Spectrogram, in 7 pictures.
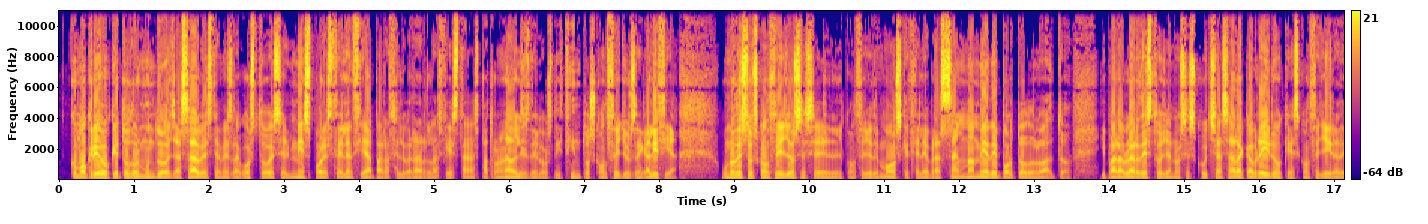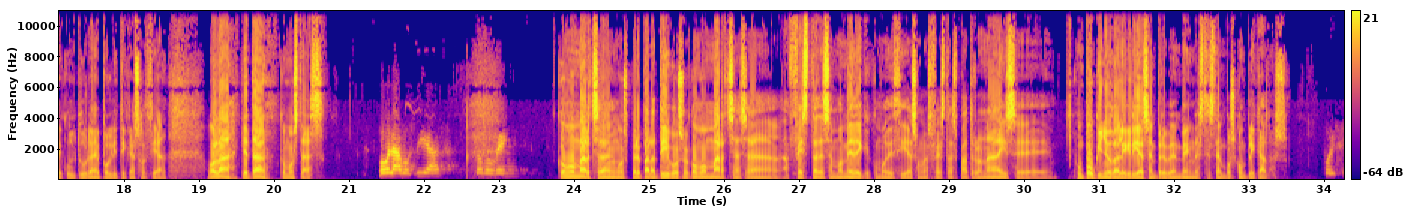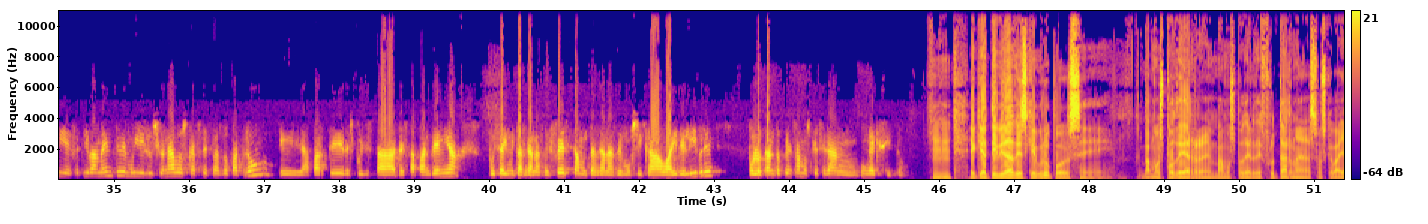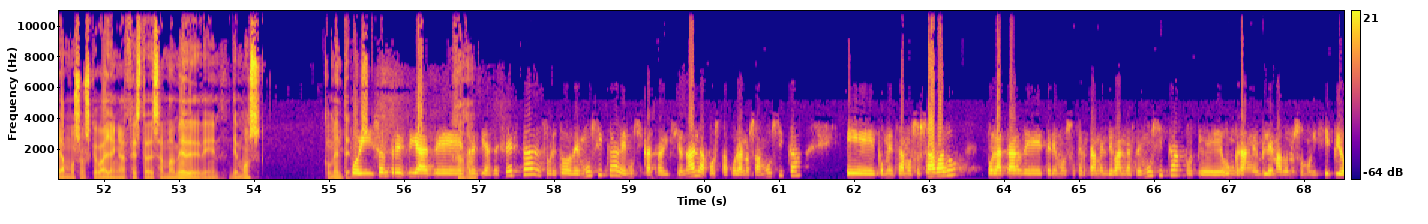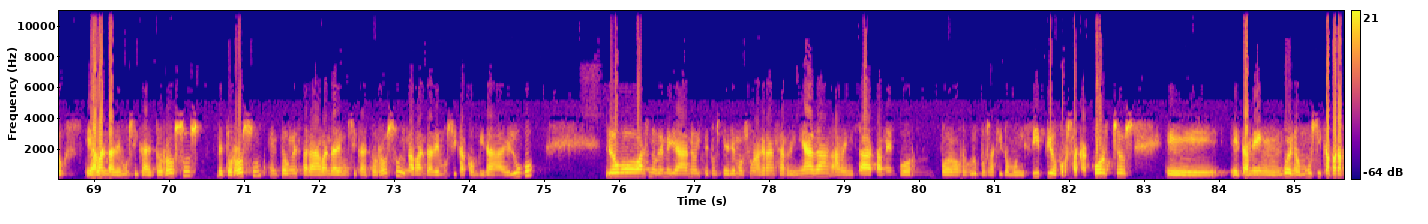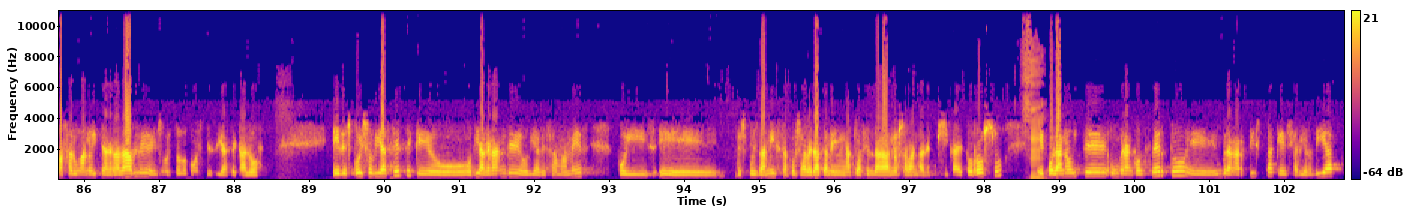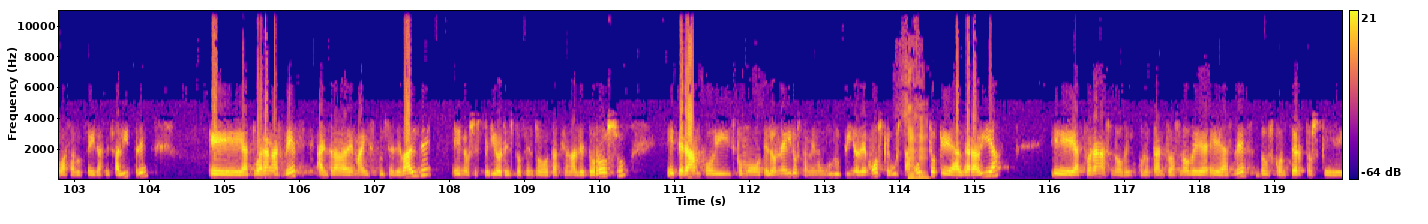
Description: AUDIO: Sobre ellas hablamos con Sara Cebreiro, concelleira de Cultura e Política Social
